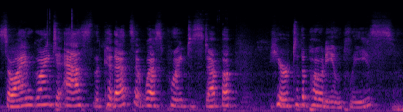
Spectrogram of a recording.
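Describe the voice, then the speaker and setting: The woman's voice is fairly high in pitch, with vocal fry. She keeps a moderate pace and fairly even intonation. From not Polish. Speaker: memorial speaker, preservation project leader. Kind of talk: memorial speech.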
